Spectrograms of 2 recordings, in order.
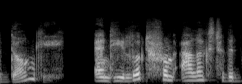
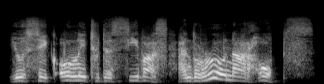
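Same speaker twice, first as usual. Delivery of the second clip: loud angry outburst; yelled; 3 semitones higher, 8 dB louder than usual. Acted. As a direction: shout down the wizard. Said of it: "Kappa yelled".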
